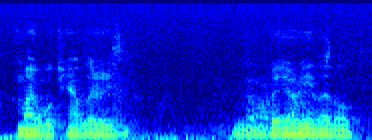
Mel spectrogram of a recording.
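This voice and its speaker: A dark, mellow tone, somewhat breathy, at a fairly quick pace with fairly even intonation. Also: man. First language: Persian. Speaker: musician, pianist. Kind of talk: casual chat. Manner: halting. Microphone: too far from the mic.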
